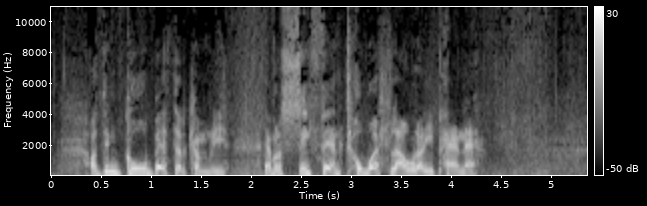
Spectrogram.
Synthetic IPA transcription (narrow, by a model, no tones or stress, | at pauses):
ɔðɪmɡɔbɛθərkʰəmriɛvɔsejθɛəntʰəwəɬlˠawɾaɾipʰɛnɛ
